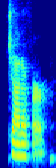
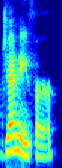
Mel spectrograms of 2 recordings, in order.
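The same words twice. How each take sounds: First: The middle vowel is a short, relaxed 'uh'. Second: The middle vowel is a full, clear 'eh'. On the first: The speaker calls it right. "Super short, super quick, super relaxed mouth" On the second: The speaker calls it wrong. "call me Jennifer with an E in the middle. It's not Jennifer"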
